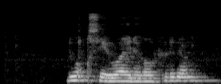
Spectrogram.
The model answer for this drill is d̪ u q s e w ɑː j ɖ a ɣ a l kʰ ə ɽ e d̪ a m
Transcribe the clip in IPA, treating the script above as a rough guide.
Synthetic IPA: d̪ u q s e w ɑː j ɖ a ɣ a l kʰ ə ɽ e d̪ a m

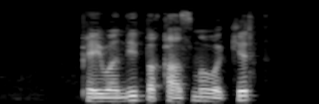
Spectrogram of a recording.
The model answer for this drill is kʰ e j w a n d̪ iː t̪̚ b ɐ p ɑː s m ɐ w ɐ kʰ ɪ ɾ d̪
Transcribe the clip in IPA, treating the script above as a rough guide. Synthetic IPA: pʰ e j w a n d̪ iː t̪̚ b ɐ q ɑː s m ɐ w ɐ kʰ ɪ ɾ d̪

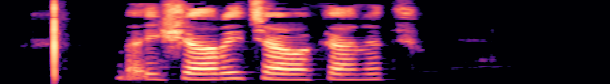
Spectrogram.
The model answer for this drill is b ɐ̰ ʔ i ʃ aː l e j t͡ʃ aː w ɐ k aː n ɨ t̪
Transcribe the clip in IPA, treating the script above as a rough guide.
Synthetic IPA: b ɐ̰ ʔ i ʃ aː ɾ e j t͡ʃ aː w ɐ k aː n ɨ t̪

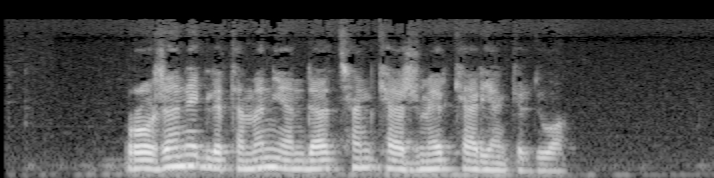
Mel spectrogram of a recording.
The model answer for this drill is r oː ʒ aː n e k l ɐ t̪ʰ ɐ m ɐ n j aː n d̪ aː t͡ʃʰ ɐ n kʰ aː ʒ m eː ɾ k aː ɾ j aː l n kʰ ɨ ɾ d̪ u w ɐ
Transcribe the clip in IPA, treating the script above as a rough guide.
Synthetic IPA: r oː ʒ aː n e k l ɐ t̪ʰ ɐ m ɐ n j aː n d̪ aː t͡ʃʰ ɐ n kʰ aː ʒ m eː ɾ kʰ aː ɾ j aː n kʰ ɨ ɾ d̪ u w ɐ

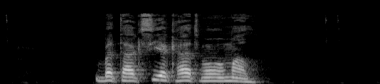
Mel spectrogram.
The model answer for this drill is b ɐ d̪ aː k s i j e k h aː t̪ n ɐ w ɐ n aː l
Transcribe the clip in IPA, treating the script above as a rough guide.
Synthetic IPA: b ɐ t̪ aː k s i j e k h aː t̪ m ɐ w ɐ m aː l

